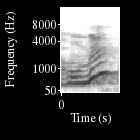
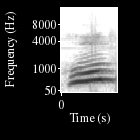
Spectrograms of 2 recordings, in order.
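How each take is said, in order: First: The word ends with an extra e vowel. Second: The word ends on the m sound. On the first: The speaker calls it wrong. "होमे मत पढ़िएगा, होमे जो है ना mistake हो जाएगा" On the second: The speaker calls it right. "इसे जो है ना आप होम पढ़िएगा"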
